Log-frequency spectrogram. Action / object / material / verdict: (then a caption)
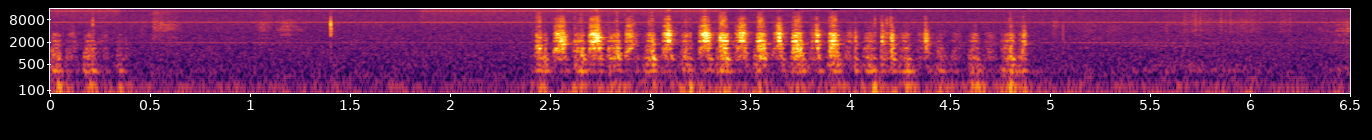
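scrape / cardstock lottery ticket scratched with a coin / cardstock / none. A coin pinched between the fingers scratches the latex coating off a flat cardstock $5 OLG Ontario Lottery "Very Merry Multiplier" instant scratch ticket, #2465. After a quiet start with faint scrapes, a burst of quick, rhythmic scratching strokes runs from about 2.4 to 4.9 seconds, making a bright, rasping sound over a low background hum. It then settles back to quiet.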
